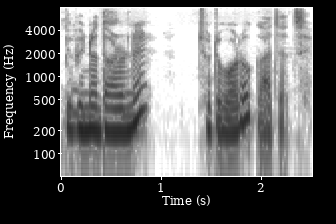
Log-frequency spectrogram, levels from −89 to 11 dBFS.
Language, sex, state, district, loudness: Bengali, female, West Bengal, Cooch Behar, -13 LUFS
